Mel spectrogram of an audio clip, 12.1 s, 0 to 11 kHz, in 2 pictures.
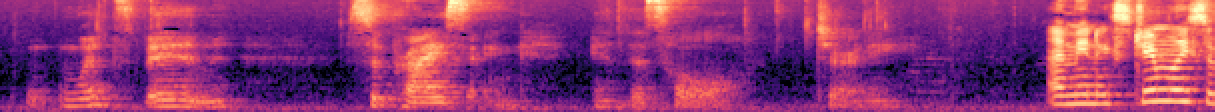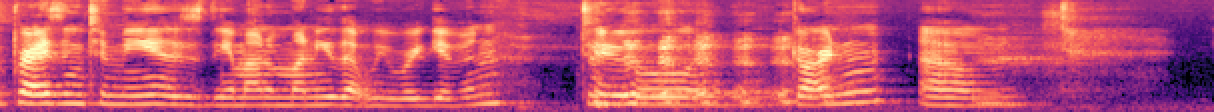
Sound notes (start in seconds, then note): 9.0 laughing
